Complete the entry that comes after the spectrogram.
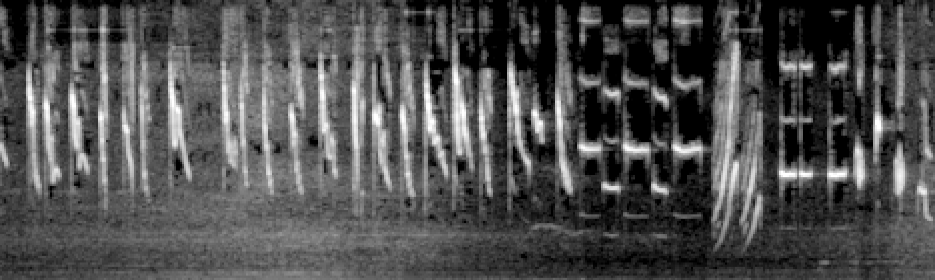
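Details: Oriental white-eye singing without pause, a fast stream of high sharp downward chirps followed by level whistled tones and a few rising sweeps, over low background hum.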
